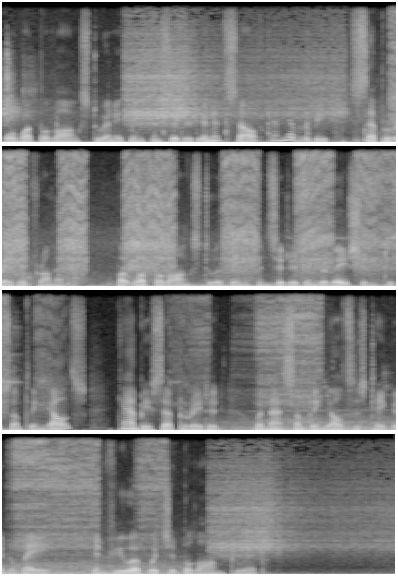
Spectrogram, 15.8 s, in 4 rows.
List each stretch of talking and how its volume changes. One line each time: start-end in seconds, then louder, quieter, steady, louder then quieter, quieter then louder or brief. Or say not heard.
0.0-14.5 steady.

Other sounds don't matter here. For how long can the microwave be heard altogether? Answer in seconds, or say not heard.
not heard.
